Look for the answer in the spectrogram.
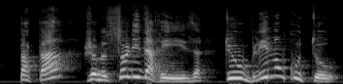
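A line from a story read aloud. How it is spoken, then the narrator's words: Shouting. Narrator (French): cria Louis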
